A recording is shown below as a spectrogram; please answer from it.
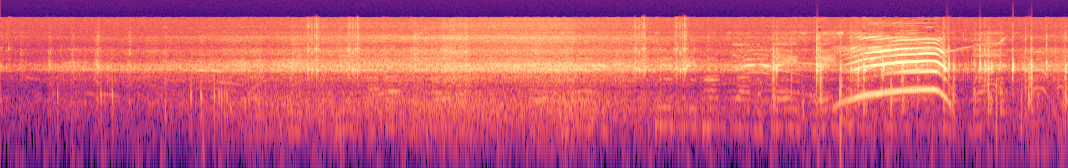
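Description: Surf washing up the beach under a steady wash of crowd noise, then near the end a loud whoop from a voice, rising in pitch and held for about a second before breaking off.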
